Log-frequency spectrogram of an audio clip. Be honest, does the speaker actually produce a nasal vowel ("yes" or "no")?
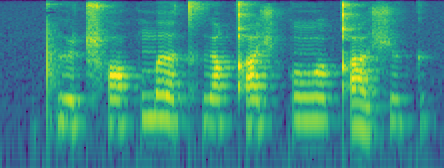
yes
